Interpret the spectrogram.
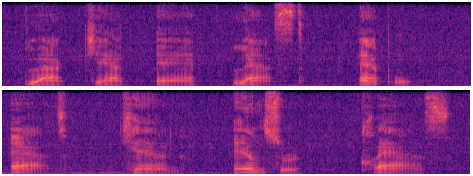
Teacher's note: sería una combinación entre una E y una A juntas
